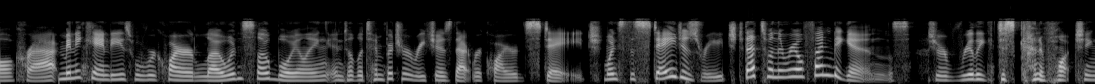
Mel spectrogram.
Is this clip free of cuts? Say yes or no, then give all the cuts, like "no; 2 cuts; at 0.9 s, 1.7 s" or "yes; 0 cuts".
no; 1 cut; at 9.3 s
